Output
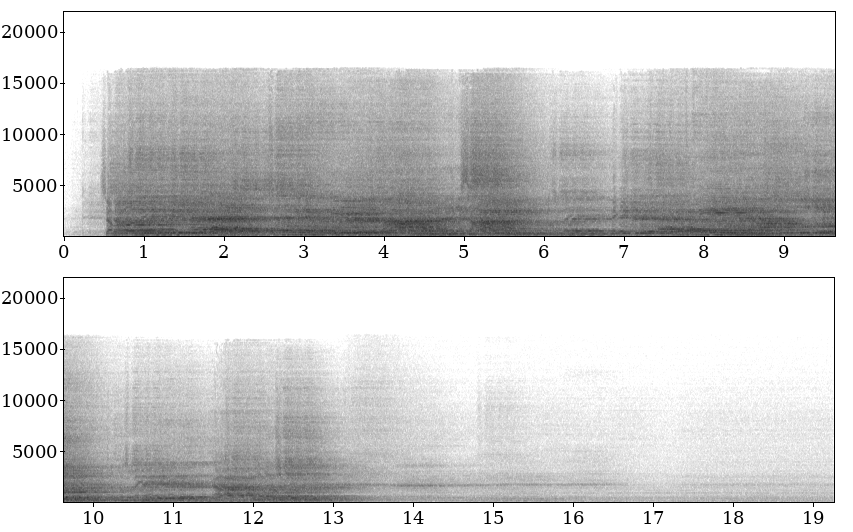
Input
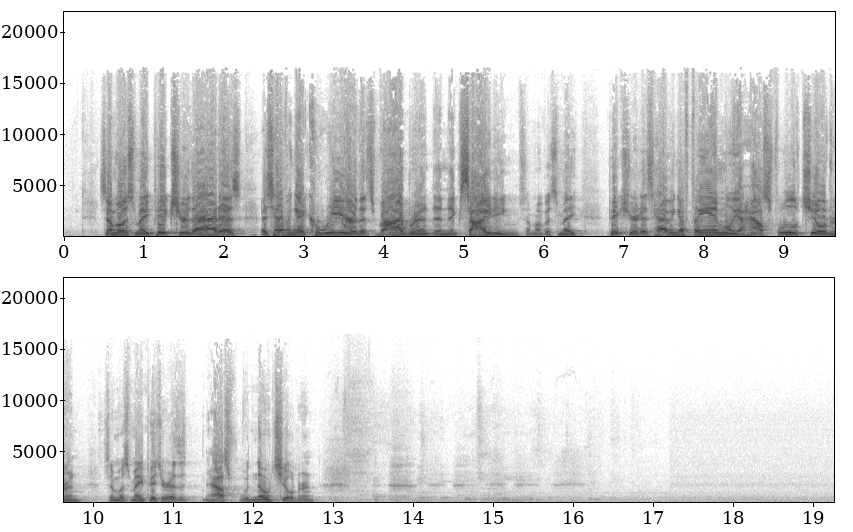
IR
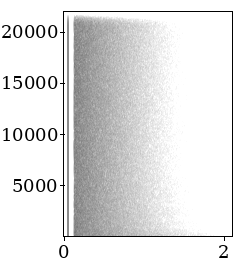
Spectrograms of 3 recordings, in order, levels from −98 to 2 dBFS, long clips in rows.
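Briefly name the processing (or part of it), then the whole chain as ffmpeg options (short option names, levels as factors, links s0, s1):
stadium PA: -filter_complex "[0:a]highpass=f=130:w=0.5412,highpass=f=130:w=1.3066,equalizer=f=1500:t=o:w=2:g=6,aecho=1:1:160.3|256.6:0.355|0.708[s0];[1:a]atrim=start_sample=2205[s1];[s0][s1]afir=irnorm=-1:irlink=0,volume=0.447"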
